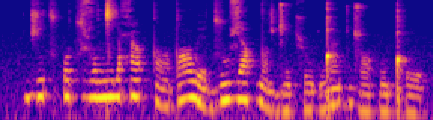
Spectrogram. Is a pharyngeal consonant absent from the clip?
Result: no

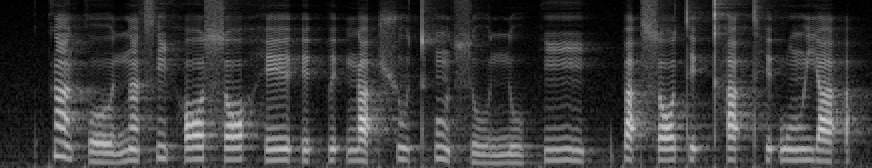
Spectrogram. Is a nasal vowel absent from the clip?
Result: no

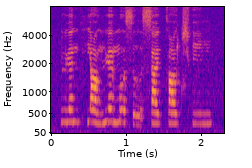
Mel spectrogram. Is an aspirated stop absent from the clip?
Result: no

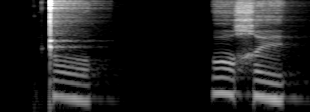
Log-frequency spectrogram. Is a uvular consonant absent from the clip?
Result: no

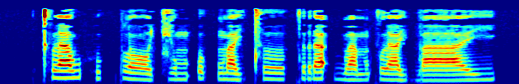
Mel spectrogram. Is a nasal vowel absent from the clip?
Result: yes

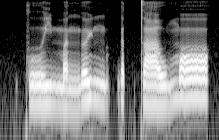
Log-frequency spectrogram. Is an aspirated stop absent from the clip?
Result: yes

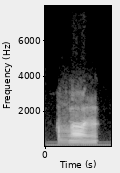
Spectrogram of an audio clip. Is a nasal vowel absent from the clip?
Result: no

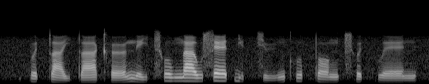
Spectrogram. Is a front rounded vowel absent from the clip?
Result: no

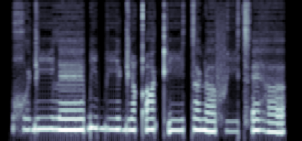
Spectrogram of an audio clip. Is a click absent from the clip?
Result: yes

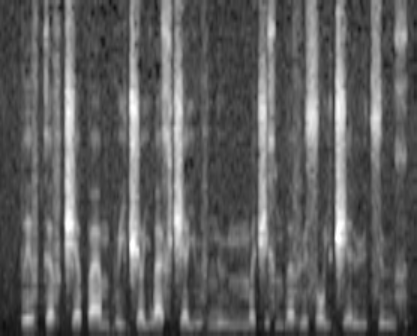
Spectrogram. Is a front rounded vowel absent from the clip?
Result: no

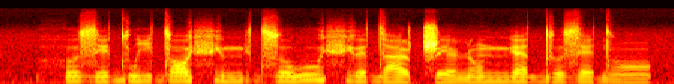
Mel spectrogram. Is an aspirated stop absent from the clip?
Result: yes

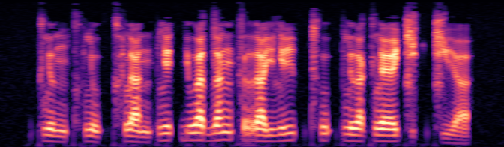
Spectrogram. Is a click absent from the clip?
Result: yes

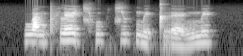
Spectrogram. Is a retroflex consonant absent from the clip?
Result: yes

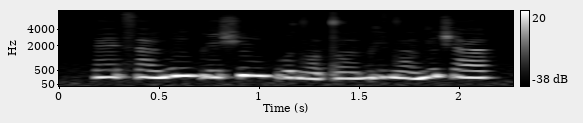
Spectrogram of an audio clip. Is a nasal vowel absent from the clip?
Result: no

